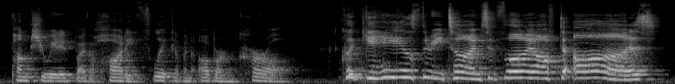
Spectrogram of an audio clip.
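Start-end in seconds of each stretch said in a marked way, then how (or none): 3.4-6.6 high, loud snide bully taunt. A narrator's reading. A bigger bully taunting young Sunset, snide and loud. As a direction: sneer down at the little filly.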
